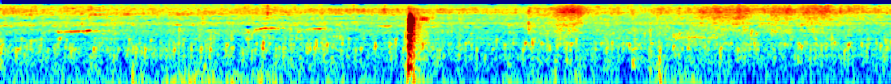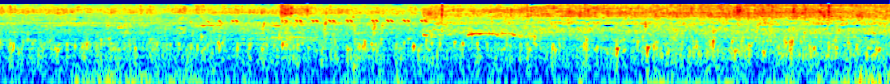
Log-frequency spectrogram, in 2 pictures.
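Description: Thick chicken gravy bubbling and simmering in an aluminium pot over a wood fire, a soft continuous crackle of popping bubbles, with a single sharp click about two seconds in.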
